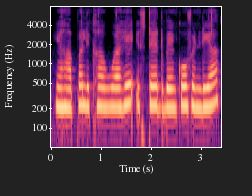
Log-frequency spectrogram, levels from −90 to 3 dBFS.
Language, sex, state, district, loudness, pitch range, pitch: Hindi, female, Madhya Pradesh, Bhopal, -13 LUFS, 210-225 Hz, 220 Hz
